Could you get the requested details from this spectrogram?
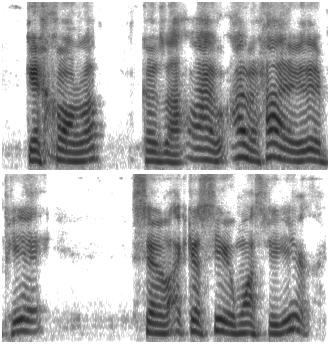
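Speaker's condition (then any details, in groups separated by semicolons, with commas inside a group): Ataxia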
